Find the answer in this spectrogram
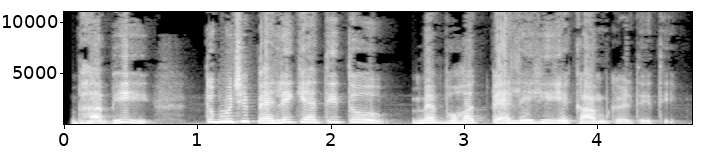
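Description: A woman's voice: medium pitch, animated, unhurried, vocal fry. Woman acting meddling, gossipy older aunt. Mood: gloating. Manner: nosy, needling, insinuating.

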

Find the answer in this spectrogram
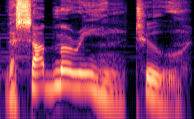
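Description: A man performing as a solemn storyteller, narrating a wartime adventure game in a measured, grave, expressive way. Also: medium pitch, creaky, exaggerated voice. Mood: solemn storytelling. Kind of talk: scripted dramatic storytelling narration. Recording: music under the voice.

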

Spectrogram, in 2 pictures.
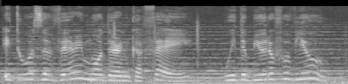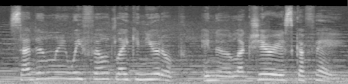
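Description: A cheerful young woman narrates her island travel vlog in a fairly high voice. She sounds bright and friendly as she talks through the day, with loud music running underneath. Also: a little slow. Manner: cheerful, upbeat sign-off and narration. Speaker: travel vlogger host. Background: loud background music.

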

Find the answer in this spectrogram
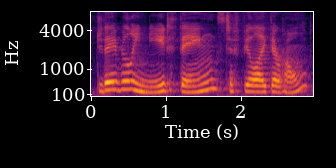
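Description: A woman with a fairly high voice reads a storybook aloud as a teacher would. She is expressive and speaks to children, stepping out of the text to explain and ask questions. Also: a little slow. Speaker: teacher reading aloud to fifth graders.

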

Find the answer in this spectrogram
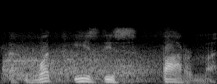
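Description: On a muffled, noisy old radio recording, an older male defector with a low voice. He speaks in formal, halting phrases, uneasy and very courteous, in 1970s radio drama style. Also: big pitch swings. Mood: apprehensive.

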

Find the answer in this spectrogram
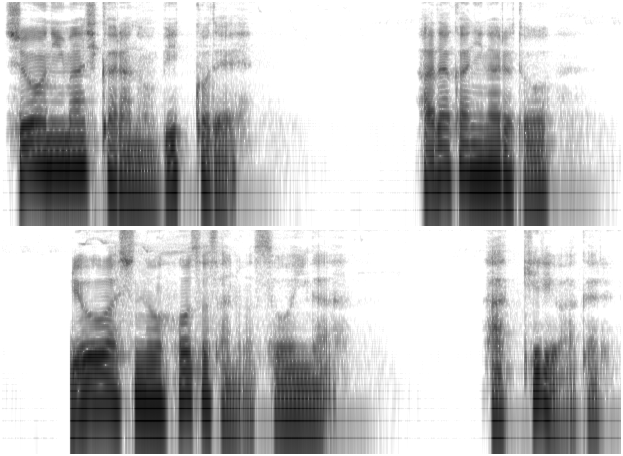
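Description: A man reading literary narration in a measured, deliberate, formal manner, as in an audio drama. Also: medium pitch, lively intonation, mellow. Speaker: narrator, solo audiobook reader.

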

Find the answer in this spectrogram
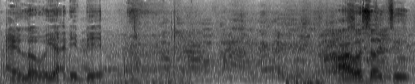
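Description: A man's voice: medium pitch, animated, a little slow. A teenage boy hosting a casual interview at school, talking in loose slang into a phone he holds up. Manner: loud, slangy, laughing a lot. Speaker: host. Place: school hallways and gym, indoors. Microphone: phone held up to mouth. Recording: noisy with chatter of a crowd behind.

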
